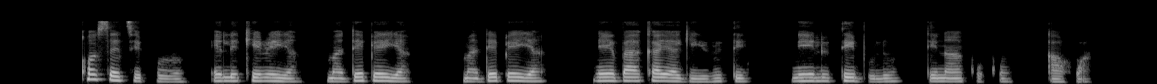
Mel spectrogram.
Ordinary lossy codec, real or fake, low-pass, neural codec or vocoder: none; fake; none; codec, 16 kHz, 6 kbps, DAC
